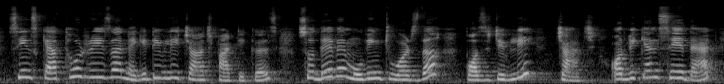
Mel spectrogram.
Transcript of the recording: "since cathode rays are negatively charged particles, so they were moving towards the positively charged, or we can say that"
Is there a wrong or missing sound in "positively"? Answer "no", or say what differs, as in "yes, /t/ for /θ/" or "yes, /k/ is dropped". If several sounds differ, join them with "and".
no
